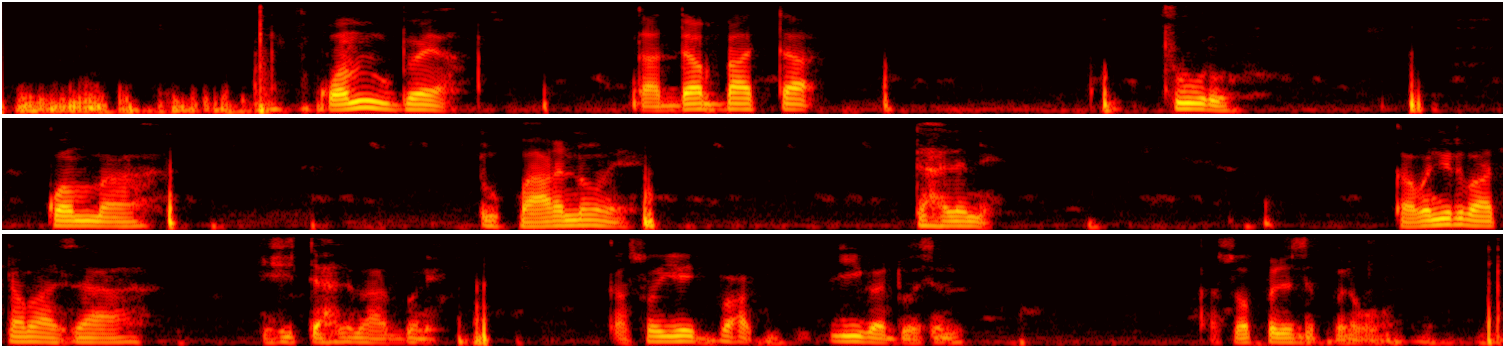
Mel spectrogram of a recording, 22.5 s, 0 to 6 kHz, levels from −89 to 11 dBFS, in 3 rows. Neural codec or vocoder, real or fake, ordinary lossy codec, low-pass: codec, 16 kHz, 4 kbps, FreqCodec, larger model; fake; AAC, 48 kbps; 5.4 kHz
